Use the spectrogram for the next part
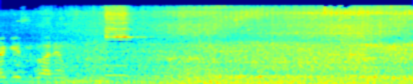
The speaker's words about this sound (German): Innerhalb weniger Stunden strömen die Menschen wieder auf die Straßen und Kathmandu verwandelt sich in ein lärmendes Chaos aus Autos und Motorrädern.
